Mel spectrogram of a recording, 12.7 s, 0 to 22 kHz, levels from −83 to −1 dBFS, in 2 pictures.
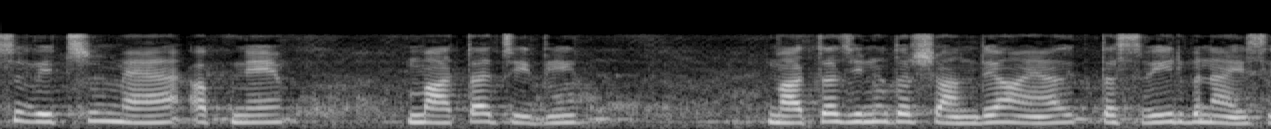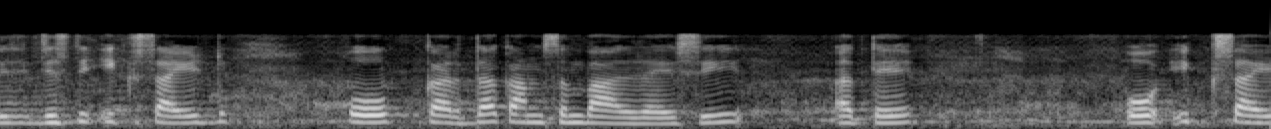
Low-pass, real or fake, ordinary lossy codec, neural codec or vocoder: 7.2 kHz; fake; none; codec, 16 kHz, 4 kbps, FunCodec, trained on Chinese and English, 50 frames a second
